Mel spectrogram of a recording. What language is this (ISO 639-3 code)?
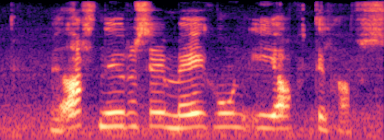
isl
